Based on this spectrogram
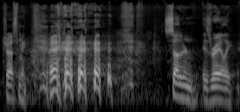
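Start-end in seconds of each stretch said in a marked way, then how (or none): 0.4-2.0 amused chuckling at his own slip; tickled, helpless chuckle; real laugh. Real, not acted. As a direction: laugh at yourself in a quick run.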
